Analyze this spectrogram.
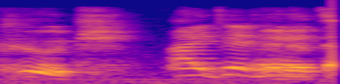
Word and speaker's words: Couch: It's Cooch, but it's spelled Couch.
